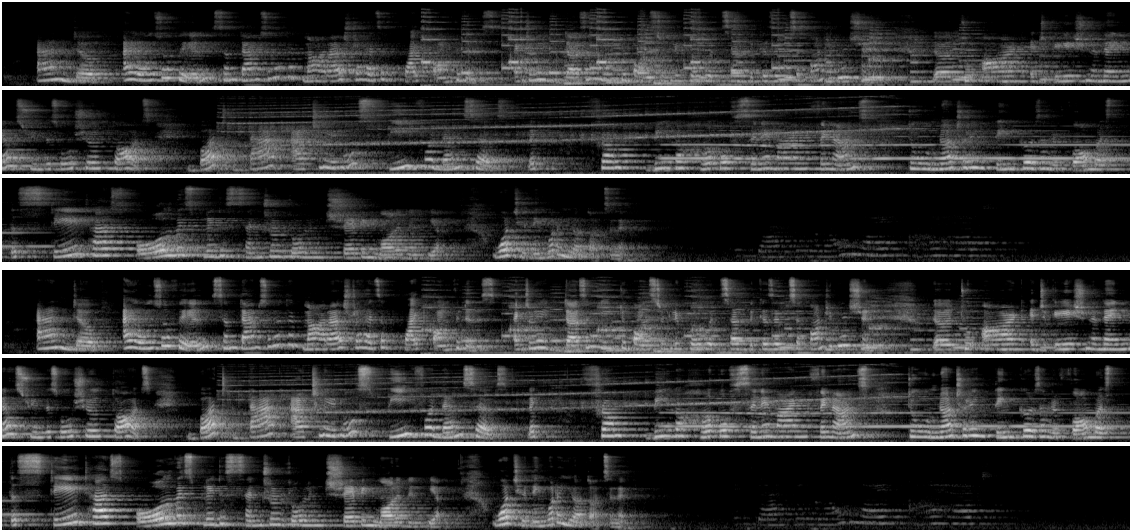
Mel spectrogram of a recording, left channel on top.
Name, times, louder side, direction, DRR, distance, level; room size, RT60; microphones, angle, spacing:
voice 1, 0.3-16.9 17.2-28.8, right 5 dB, 45° right, 8 dB, 0.3 m, -24 dB
sound 1, 4.2-4.3 4.6-4.7 5.0-7.0 7.3-7.4 7.7-7.9 8.2-8.3 8.6-8.8 9.1-9.2 9.5-9.6 10.0-10.1 10.4-10.5, left 3 dB, 90° left, 1.5 m, -28 dB
sound 2, 13.4-20.3, right 1 dB, 5° right, 1.1 m, -37 dB
Wind instrument woodwind instrument, 17.8-22.9, left 1 dB, 25° right, 2.4 m, -31 dB
voice 2, 30.1-32.5, right 2 dB, 70° right, 1 dB, 1.4 m, -49 dB
13.5 x 5.5 x 2.3 m, 1.3 s
head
